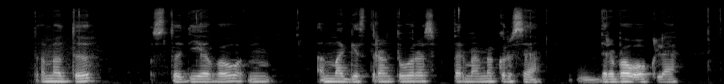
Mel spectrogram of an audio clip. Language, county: Lithuanian, Vilnius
